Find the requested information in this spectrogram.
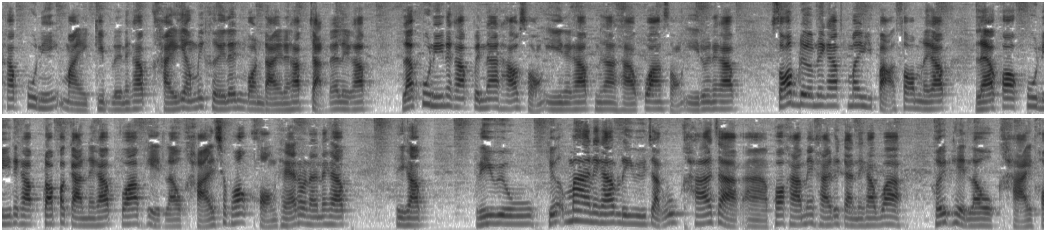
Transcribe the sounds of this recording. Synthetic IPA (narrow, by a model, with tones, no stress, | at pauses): kʰa˦˥p̚kʰuː˥˩niː˦˥ma˨˩jki˨˩p̚lɤː˧jna˦˥kʰa˦˥p̚kʰa˧˩jːa˧ŋma˥˩jkʰɤː˧jle˥˩nbɔː˧nda˧jna˦˥kʰa˦˥p̚t͡ɕa˨˩t̪̚daː˥˩lɤː˧jkʰa˦˥p̚ | lɛː˦˥wkʰuː˥˩niː˦˥na˦˥kʰa˦˥pːe˧nːaː˥˩t̪ʰaː˦˥wsɔː˩˦ŋʔiː˧na˥kʰa˦˥p̚naː˥˩t̪ʰaː˦˥wkwaː˥˩ŋsɔ̰ː˩˦ŋʔiː˧du˥˩əjna˦˥kʰp̚ | sɔː˦˥p̚dɤː˧mna˥kʰa˦˥p̚ma˥˩jmiː˧pa̰ː˨˩sɔ˥˩mna˦˥kʰa˦˥p̚ | lɛː˦˥wkɔː˥˩kʰuː˥˩niː˦˥na˦˥kʰa˦˥p̚ɾa˦˥pːɾa˧ka˧nːa˥kʰa˦˥pʰːɔ˦waː˥˩pʰeː˨˩t̪̚ɾa˧wkʰaː˩˦jt͡ɕʰa˧pʰɔ˦˥kʰɔː˩˦ŋt̪ʰɛː˦˥t̪ʰa˥˩na˦˥nːa˦˥kʰa˦˥p̚ | niː˥˩kʰa˦˥p̚ | ɾiː˧wi˧wjɤ˦˥ʔmaː˥˩k̚na˥kʰa˦˥p̚ɾiː˧wi˧wt͡ɕaː˨˩k̚luː˥˩kʰːaː˦˥t͡ɕaː˨˩k̚ʔaː˨˩pʰɔː˥˩kʰaː˦˥ma˥˩jkʰaː˨˦jdu˥˩jka˧nːa˥kʰa˦˥p̬̚waː˥˩ | hɤ˦˥jpʰeː˨˩t̪̚ɾa˧wkʰa̰ː˩˦jkʰɔː˨˦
